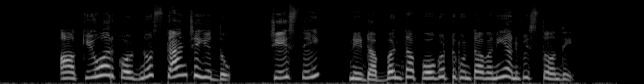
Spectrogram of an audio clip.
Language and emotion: Telugu, fearful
